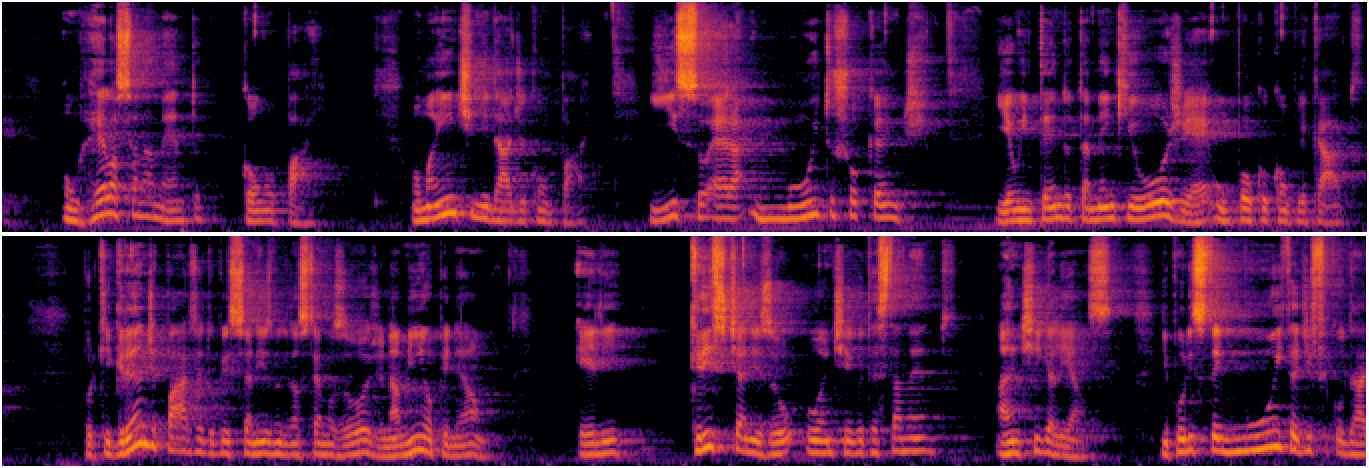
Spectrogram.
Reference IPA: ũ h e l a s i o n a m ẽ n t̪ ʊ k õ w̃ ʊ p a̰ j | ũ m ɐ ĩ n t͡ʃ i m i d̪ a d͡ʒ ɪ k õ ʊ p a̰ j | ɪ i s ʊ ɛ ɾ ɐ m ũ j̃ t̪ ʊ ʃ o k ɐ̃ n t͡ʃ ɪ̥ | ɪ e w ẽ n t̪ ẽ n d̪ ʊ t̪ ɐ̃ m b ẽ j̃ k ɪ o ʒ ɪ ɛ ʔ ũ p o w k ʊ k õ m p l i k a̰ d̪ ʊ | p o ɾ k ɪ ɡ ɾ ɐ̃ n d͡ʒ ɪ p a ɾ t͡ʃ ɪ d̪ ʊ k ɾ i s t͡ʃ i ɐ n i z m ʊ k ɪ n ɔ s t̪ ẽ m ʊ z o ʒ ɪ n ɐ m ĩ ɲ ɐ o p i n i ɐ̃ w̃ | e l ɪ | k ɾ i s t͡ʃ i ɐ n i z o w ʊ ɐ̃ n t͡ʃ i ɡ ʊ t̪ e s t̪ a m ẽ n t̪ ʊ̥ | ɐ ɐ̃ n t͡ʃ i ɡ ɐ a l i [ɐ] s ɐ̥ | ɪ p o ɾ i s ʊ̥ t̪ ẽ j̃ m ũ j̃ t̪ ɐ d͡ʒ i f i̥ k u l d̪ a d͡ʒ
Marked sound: incorrect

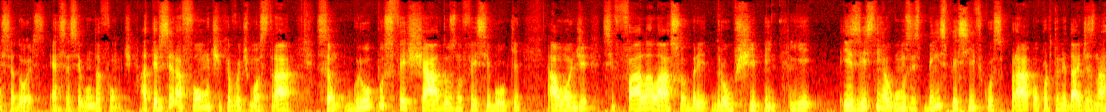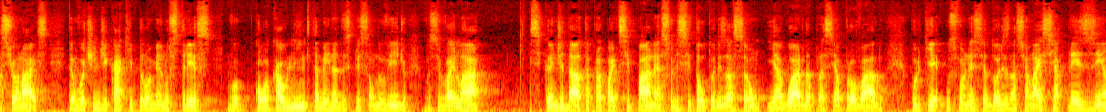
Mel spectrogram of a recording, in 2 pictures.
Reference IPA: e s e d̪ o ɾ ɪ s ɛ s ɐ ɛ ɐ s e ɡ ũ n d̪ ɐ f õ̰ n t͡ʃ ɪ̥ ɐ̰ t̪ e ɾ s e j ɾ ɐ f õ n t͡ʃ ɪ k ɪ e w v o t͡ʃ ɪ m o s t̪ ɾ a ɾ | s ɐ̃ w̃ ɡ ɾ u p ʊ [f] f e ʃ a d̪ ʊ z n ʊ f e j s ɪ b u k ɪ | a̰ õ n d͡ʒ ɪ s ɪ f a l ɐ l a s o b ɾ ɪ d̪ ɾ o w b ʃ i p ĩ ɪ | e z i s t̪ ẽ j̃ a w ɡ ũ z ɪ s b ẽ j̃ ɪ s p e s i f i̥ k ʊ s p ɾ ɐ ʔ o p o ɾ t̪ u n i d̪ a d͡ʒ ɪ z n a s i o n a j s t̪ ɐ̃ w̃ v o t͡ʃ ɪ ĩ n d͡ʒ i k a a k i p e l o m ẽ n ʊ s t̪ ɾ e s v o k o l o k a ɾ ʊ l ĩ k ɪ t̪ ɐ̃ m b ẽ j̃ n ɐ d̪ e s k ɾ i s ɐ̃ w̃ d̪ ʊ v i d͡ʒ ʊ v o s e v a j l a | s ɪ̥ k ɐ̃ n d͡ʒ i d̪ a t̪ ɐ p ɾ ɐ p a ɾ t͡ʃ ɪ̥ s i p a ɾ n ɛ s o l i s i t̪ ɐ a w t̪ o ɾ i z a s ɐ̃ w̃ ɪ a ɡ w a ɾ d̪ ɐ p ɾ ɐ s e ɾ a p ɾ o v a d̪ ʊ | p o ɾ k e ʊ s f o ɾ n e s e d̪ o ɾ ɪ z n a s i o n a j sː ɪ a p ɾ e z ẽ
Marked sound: incorrect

